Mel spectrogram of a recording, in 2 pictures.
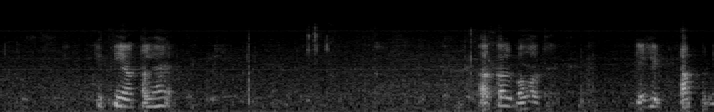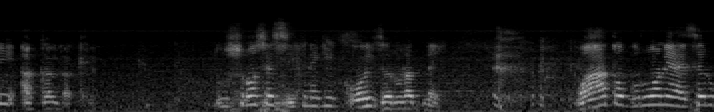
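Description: An elderly woman speaks calmly into a microphone, with pauses.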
